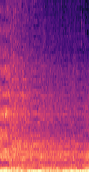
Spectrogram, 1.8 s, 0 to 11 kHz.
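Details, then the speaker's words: 2006 Toyota Tundra with the 2UZ V8 at idle after troubleshooting a cylinder misfire and replacing an ignition coil: deep, steady low rumble with no stumble, skip or lope; vibration gone, running smoothly on all cylinders. "Vibration is gone. Moral of the story, make sure you're working on the right stuff."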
